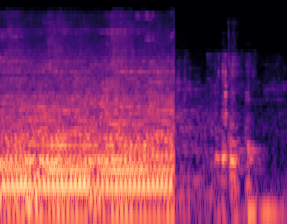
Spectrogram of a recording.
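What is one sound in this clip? A mower engine runs loudly, close by, then cuts off.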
